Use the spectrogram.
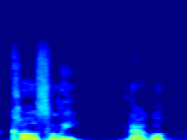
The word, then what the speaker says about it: costly: 이번 단어는 cly costly라고 발음하시면 되겠고요. 이때 강세는 코의 강세가 있습니다. 그리고 t는 묵음은 아니지만 이번 단어에서 발음이 거의 되지 않고요.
